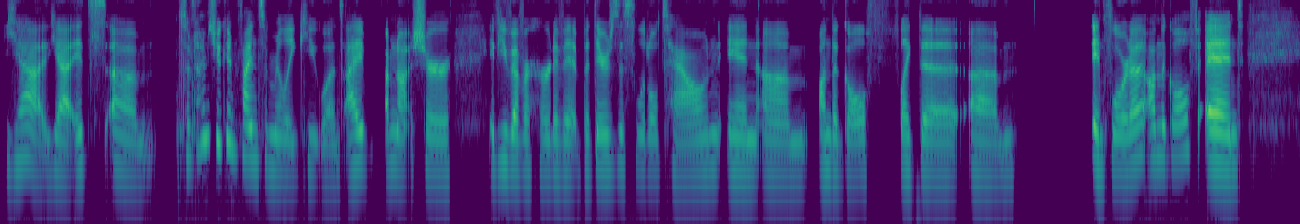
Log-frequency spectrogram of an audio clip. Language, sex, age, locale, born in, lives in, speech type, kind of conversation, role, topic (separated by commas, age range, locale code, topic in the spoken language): English, female, 30-34, en-US, United States, United States, conversation, unstructured, none, What souvenirs do you love bringing home, which do you skip, and why do they matter to you?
